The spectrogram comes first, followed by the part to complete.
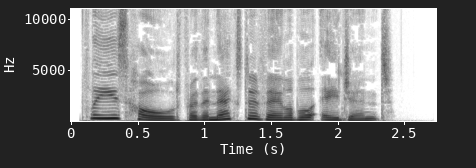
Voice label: Please Hold For The Next Available Agent, Telephone prompt; Pre-recorded telephone on-hold message; Recorded Voice Sound Effects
